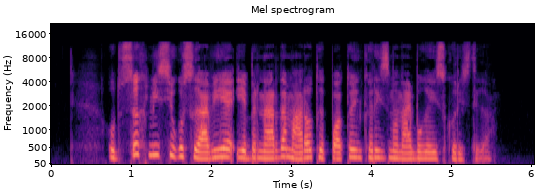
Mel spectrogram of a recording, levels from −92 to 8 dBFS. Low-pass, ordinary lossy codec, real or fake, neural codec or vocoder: 19.8 kHz; AAC, 32 kbps; real; none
